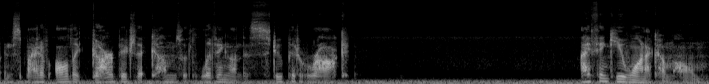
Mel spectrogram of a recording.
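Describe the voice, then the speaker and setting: Casting: man to play determined, defiant mission-control major for sci-fi audio drama; sharp, forceful delivery with weary, hushed drops, over faint hum. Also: on the low side. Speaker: voice actor in audio roleplay.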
